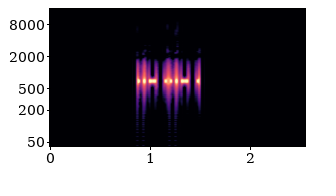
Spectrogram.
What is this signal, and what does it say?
Morse code, heard as a keyed tone, about 44 wpm, 700 Hz. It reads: UVE
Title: All Cut Numbers - 3-Digit 45wpm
